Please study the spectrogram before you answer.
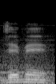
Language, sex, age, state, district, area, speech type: Sindhi, male, 45-60, Delhi, South Delhi, rural, spontaneous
